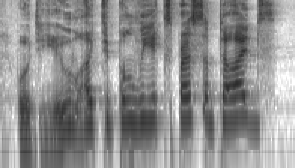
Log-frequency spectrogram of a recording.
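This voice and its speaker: A female-sounding voice puts on a character voice with a fairly high pitch. The pace is moderate. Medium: read story. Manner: authoritative.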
